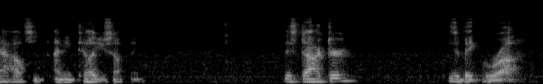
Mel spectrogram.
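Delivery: very quiet, hushed voice. Retelling a nurse's warning to a patient in labor: imitating a nurse speaking quietly. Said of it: "real quiet".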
